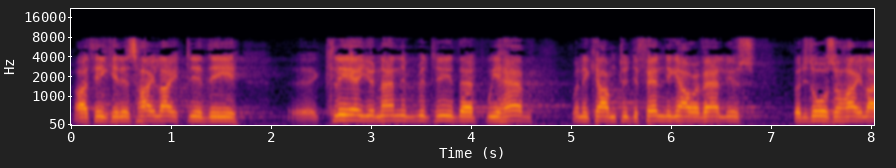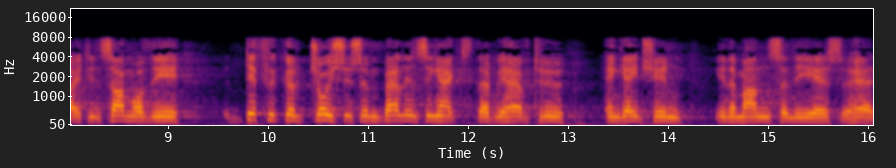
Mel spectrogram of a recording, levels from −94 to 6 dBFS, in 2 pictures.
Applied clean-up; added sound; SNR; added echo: none; none; none; none.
